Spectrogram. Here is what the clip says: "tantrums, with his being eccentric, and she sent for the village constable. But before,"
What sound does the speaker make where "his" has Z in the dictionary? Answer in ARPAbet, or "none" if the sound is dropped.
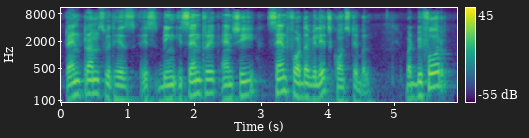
Z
